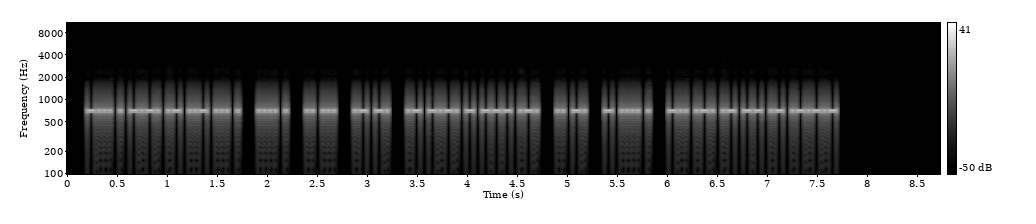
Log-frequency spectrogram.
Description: Morse code, heard as a keyed tone, about 44 wpm, 700 Hz. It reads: BECAUSE HE IS AN ACTOR IN THE DRAMA.
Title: Sentences from Top 1500 Words 45wpm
